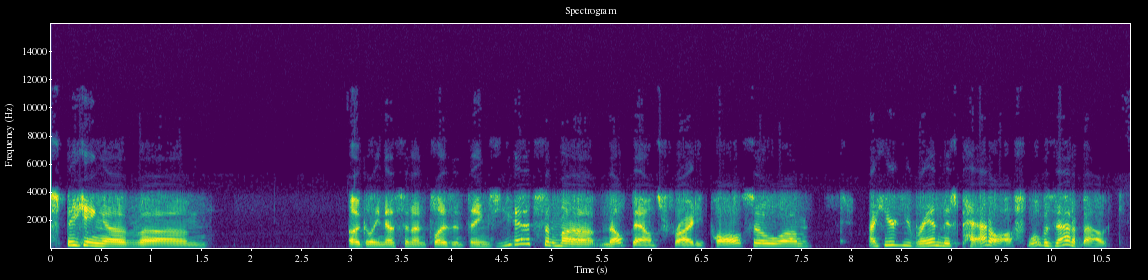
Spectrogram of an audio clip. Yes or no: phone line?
yes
